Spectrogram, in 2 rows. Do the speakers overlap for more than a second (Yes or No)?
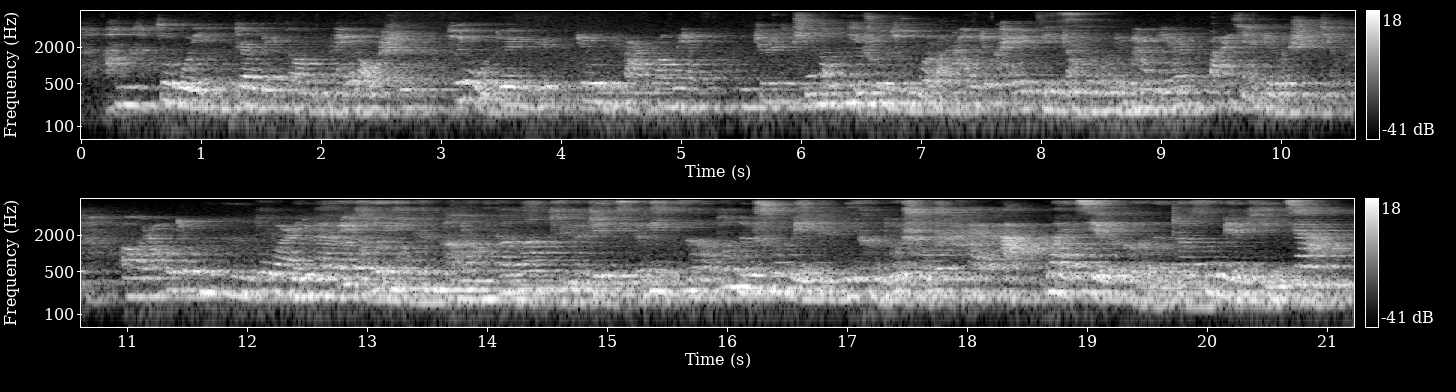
Yes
